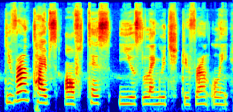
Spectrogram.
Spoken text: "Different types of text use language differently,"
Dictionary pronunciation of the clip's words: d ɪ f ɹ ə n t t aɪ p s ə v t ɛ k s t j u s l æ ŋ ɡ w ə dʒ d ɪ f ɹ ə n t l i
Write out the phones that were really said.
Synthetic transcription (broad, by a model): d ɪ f ɹ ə n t t aɪ p s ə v t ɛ s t j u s l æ ŋ ɡ w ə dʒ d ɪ f ɹ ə n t l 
